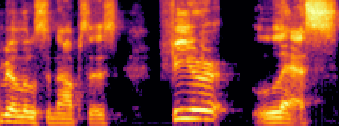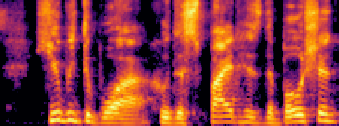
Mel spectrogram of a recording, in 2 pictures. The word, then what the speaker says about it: Hubie: Am I pronouncing it right? You Is it are. Hubie or Hubie?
